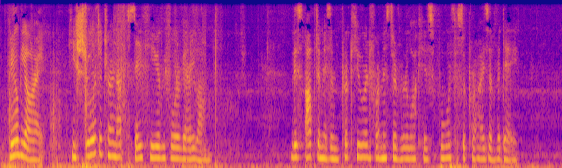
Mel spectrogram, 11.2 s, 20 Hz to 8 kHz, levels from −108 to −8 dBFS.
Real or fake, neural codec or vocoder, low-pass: fake; codec, 16 kHz in and 24 kHz out, 1.1 kbps, FireRedTTS-2 codec; 7.2 kHz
